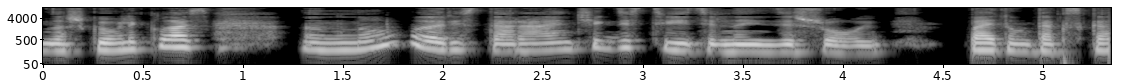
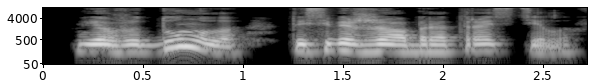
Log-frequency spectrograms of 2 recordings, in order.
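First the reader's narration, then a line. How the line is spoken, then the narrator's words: Snorting. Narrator (Russian): фыркнула Гутя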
